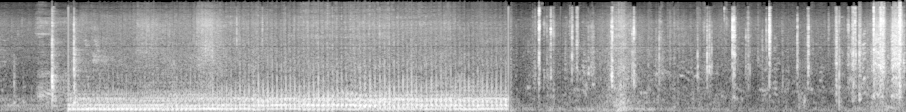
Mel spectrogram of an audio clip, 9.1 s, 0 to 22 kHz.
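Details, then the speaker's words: Honda Vario 125 scooter after CVT work, with the CVT cover refitted; the earlier tok-tok knock at idle is gone. It idles smooth and even for about four seconds with no tapping, then shuts off: normal idle. "oke teman-teman di sini suaranya 100% hilang suara toktok toktoknya sat langsam tuh oke suaranya sudah hilang"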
